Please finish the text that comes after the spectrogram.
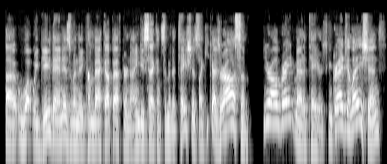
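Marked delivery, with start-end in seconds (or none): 4.1-7.7 high, bright congratulating voice; gushing praise. Acted. Teacher praising meditators after ninety seconds, high gushing congratulations. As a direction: cheer them on with pitch lifted well up.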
